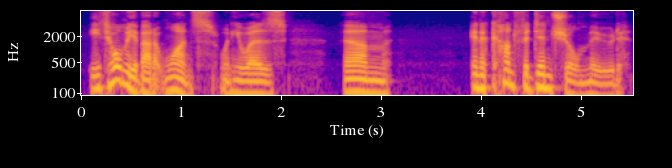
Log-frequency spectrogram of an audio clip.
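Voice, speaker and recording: An actor playing a hesitant, nervous witness in a 1940s-style radio drama, halting and hedging as he confides. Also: lowish voice, lively intonation, dry recording, clean studio sound. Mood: confiding.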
